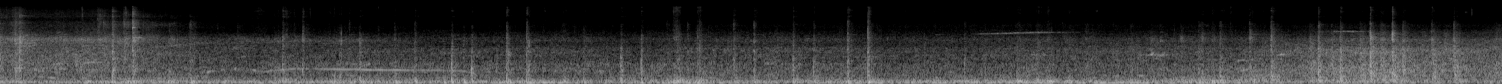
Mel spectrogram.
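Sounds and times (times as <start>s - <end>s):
train cars rumbling: 0.0s - 15.0s
wheels clacking over rail joints: 0.0s - 15.0s
faint thin squeal: 9.8s - 10.8s.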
